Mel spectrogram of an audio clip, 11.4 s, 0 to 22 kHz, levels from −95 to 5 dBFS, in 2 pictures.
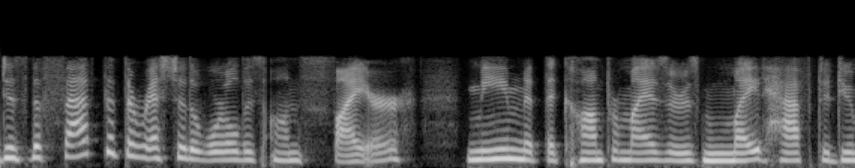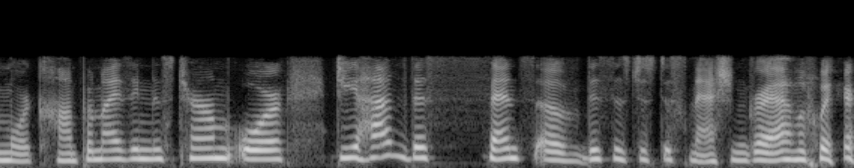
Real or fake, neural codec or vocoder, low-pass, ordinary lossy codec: fake; codec, 16 kHz, 1 kbps, X-Codec, HuBERT features, trained on balanced general audio; 5.4 kHz; Opus, 64 kbps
